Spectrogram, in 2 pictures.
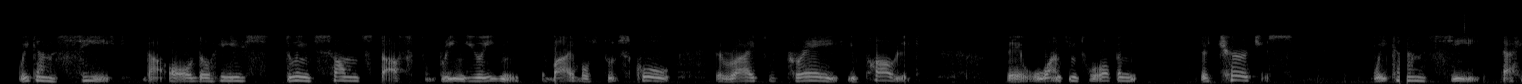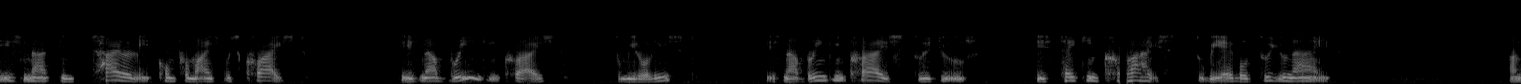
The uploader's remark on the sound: brothers and sisters who called in today at the request of the Holy Spirit to pray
